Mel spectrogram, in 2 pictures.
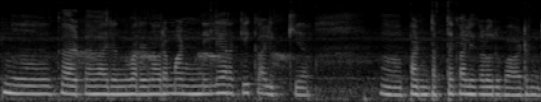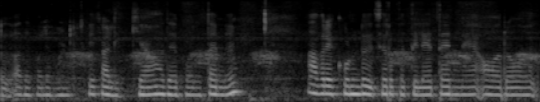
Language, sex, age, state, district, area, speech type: Malayalam, female, 18-30, Kerala, Palakkad, rural, spontaneous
